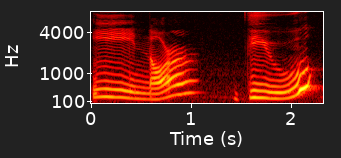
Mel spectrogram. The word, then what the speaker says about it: interview: 네, inner view.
